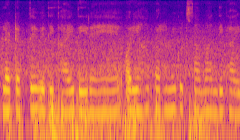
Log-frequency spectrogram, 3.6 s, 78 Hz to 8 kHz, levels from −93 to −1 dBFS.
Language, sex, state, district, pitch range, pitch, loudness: Hindi, female, Chhattisgarh, Korba, 195-205 Hz, 195 Hz, -18 LUFS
